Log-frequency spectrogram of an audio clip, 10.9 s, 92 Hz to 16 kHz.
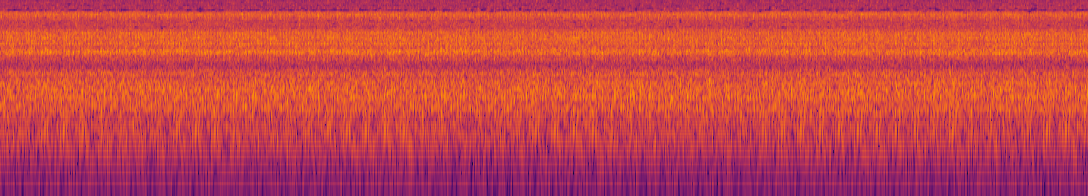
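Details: Rebuilt International DT466 diesel from a loader, previously knocking, first run after priming: even, steady diesel idle with a smooth regular beat and no knock or rattle; healthy.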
